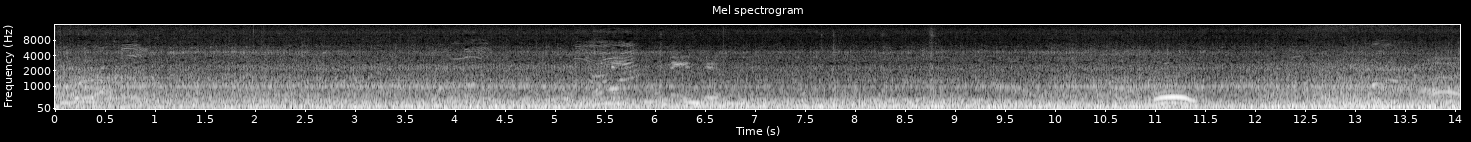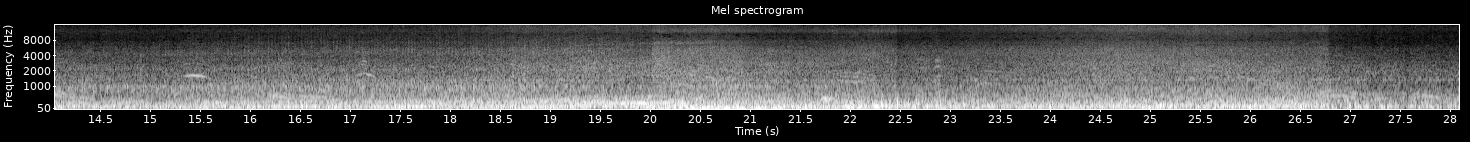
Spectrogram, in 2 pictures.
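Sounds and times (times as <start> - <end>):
diesel bus engine rumbling: 0.0 - 28.0.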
